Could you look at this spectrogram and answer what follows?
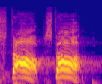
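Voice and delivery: high, loud shouted command. Retold or imitated. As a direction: shout to halt someone in their tracks. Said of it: "he yells louder at me".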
